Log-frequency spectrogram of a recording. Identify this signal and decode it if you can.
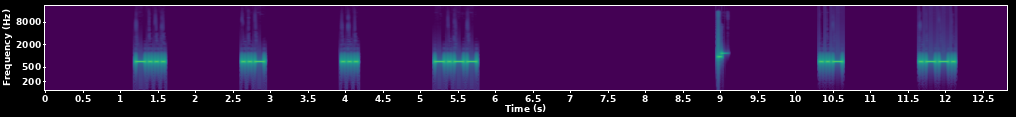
Morse code, heard as a keyed tone, about 28 wpm, spaced as for 8 wpm, 690 Hz. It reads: BUSY UP
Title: 8x Character Spacing - Top 500 Words - 28wpm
